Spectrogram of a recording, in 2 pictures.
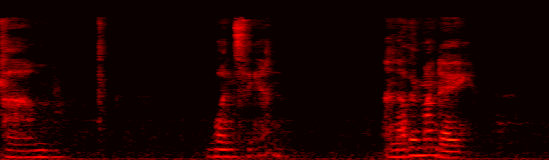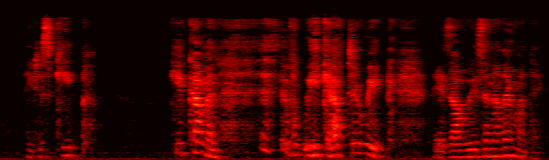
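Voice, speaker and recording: A woman with a stuffed-up summer cold teaching a yoga class at home, chatty at first and then giving slow, soothing cues. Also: on the low side, distant mic, a little hiss or hum. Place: home, near a porch patio set. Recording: echoey room from off the mic.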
